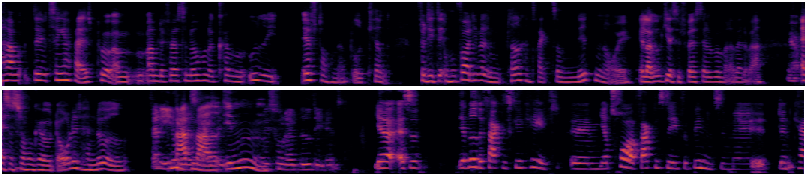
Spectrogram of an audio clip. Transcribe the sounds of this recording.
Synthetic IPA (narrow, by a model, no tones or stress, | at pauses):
ɦɑd̥e̝t͡sʰeŋɡ̥ɐjɑfɑ̈ɡ̥isɡ̥̚pʰɒ̽ɒ̽mʔɒ̽md̥efɶɐsd̥æɐnɔ̽ːð̩ˠɦunæɐkʰɒ̽mð̩ˠuð̰ˠi | ʔefd̥ɐhɦunæɐb̥le̝ːð̩ˠkʰen̰d̥ | fɒd̥ḭːd̥ehunfɒ̰ːæliːʋel̰e̝npʰlɛːð̞ˠkʰɒ̽nt͡sʰʁɑ̈ɡ̥̚d̥sɒ̽mne̝d̥n̩ɒ̰ɪelɐuð̞ˠɡiɐ̰sid̥fɶɐsd̥əælb̥ɔ̽melɐʋæɾ̥eʋæɐ | ʔælsəsɒ̽hunkʰæjo̝d̥ɒːlid̥ɦænɔ̰̽ːð̩ˠ | ʁɑ̈d̥mɑ̈ːð̩ˠʔe̝n̩eshunæb̥le̝ð̩ˠd̥eimen̰sd̥ | jæælsə | jɑ̈ɪʋeð̰ˠd̥e̝fɑ̈ɡ̥̚d̥isɡ̥e̝ɡ̥əhe̝̰ːld̥øjɑ̈ɪt͡sʰʁo̝ɐ̰fɑ̈ɡ̥̚d̥isɡ̥̚d̥eɐifɒ̽b̥e̝n̰l̩səmed̥enkʰæ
